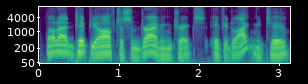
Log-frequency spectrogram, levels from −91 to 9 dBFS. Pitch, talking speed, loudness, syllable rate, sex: 120 Hz, 250 wpm, -18 LUFS, 5.1 syllables/s, male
